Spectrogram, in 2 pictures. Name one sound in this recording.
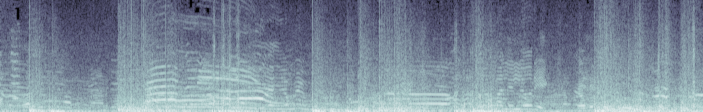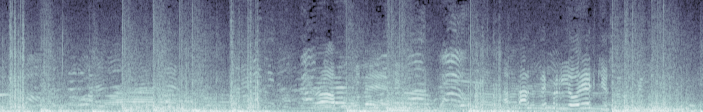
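Fireworks burst and crackle with sharp bangs.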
